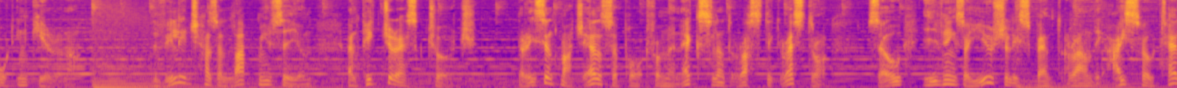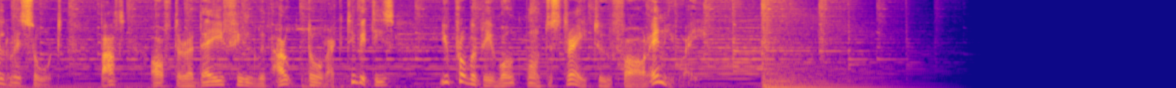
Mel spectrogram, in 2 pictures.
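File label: Swedish, Corporate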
